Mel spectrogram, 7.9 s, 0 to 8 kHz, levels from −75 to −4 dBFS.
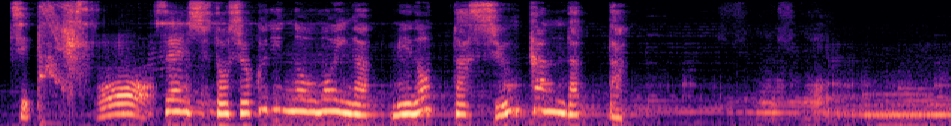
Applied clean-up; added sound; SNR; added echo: neural separator model SepFormer DNS4.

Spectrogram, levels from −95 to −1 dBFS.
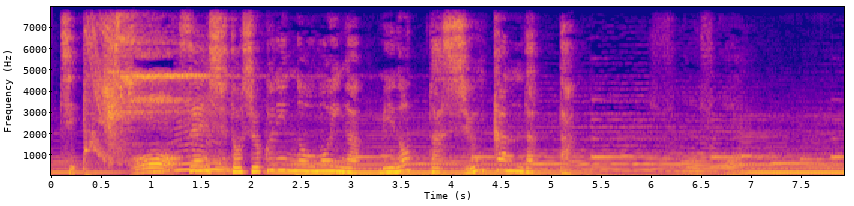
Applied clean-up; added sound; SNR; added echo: none; Bowed string instrument; 7 dB; reverberation time 0.2 s.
